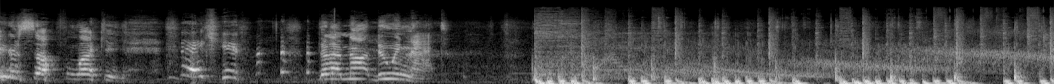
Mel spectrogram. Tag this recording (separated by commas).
Speech, Music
